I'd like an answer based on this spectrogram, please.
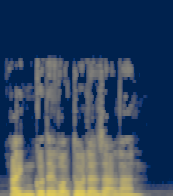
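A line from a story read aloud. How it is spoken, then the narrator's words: Smiling reply in English. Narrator (Vietnamese): khẽ mỉm cười, trả lời bằng tiếng Anh cực chuẩn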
